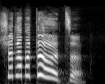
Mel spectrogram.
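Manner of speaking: very high, very loud, exaggerated fake Italian accent. Showing a friend how the phrase is said, in an Italian accent. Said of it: "they'd say it in an Italian accent".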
